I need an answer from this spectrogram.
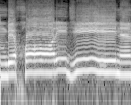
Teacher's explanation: खा मुस्तालिया है, पुर पढ़ा जाएगा। इसके ऊपर खड़ी ज़बर भी है, एक अलिफ के बराबर खींच कर पढ़ेंगे। · मीम साकिन के बाद बा आया है, ये इख्फा शफवी होगा। गुन्ना के साथ पढ़ेंगे। खा मुस्तालिया है, पुर पढ़ा जाएगा।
